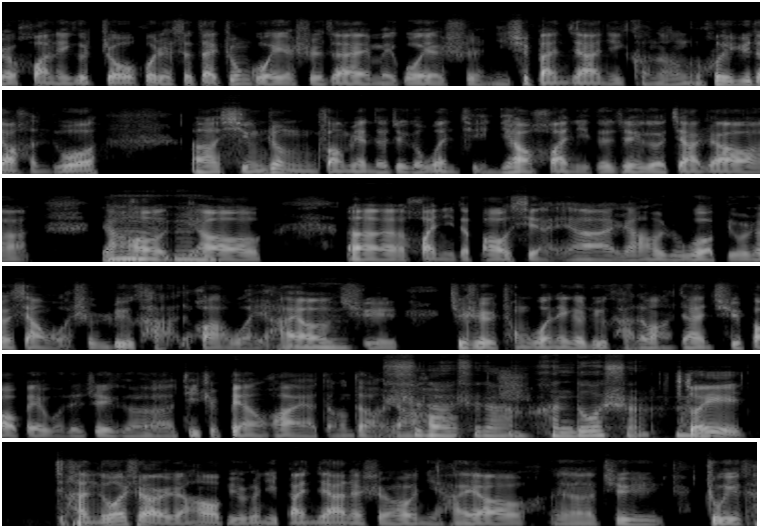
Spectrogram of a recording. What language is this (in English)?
Chinese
